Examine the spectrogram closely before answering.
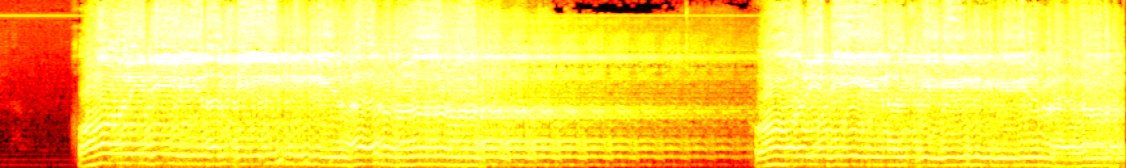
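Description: A man chants loudly through a microphone with a long, wavering melody.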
